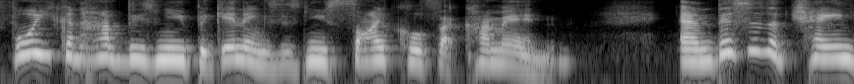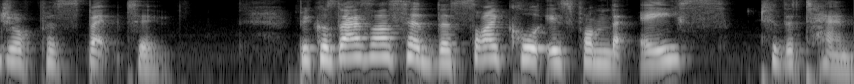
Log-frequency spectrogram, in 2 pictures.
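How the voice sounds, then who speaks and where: In a very clean recording with a silent background, a woman speaks at a fairly quick pace, her fairly high pitch rising and falling with lively intonation. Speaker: tarot reader. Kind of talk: tarot reading. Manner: fast; faster than usual.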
